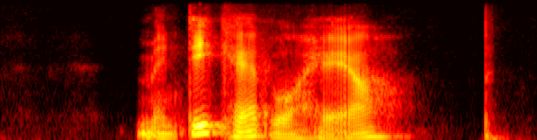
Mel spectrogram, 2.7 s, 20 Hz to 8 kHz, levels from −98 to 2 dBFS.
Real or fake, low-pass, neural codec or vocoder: fake; 7.2 kHz; codec, 24 kHz, 0.9 kbps, WavTokenizer, small release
